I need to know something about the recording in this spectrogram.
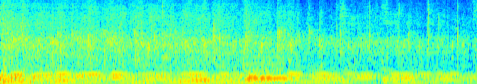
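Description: A church audience applauds the Lord steadily for the whole stretch, a dense crackling wash of clapping. Sustained musical tones hum underneath the clapping.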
